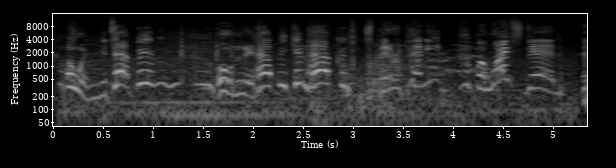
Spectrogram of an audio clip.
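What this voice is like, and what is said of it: Chipper, cheery Muppet-like character voice. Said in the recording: “In a really chipper sort of Muppet accent ... Muppet accent, yeah. That's the right word for that. In a really cheery Muppet voice.”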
